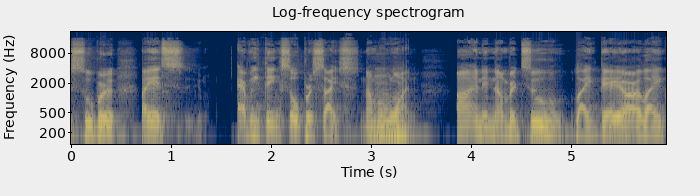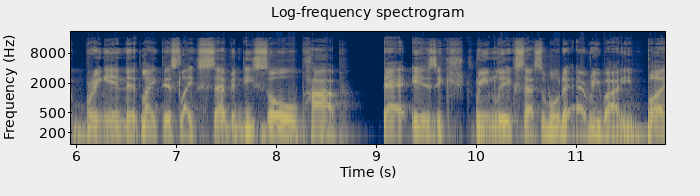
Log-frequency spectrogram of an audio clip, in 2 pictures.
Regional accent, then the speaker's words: Hagerstown, Maryland, United States; I'm from Maryland. I'm from Hagerstown, Maryland. So our west of Baltimore. So western Maryland.

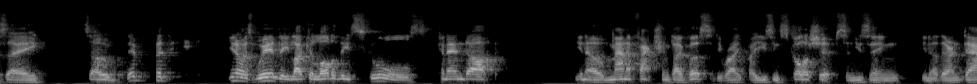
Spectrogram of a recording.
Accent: London, United Kingdom; So it was a very different than growing up in South London.

